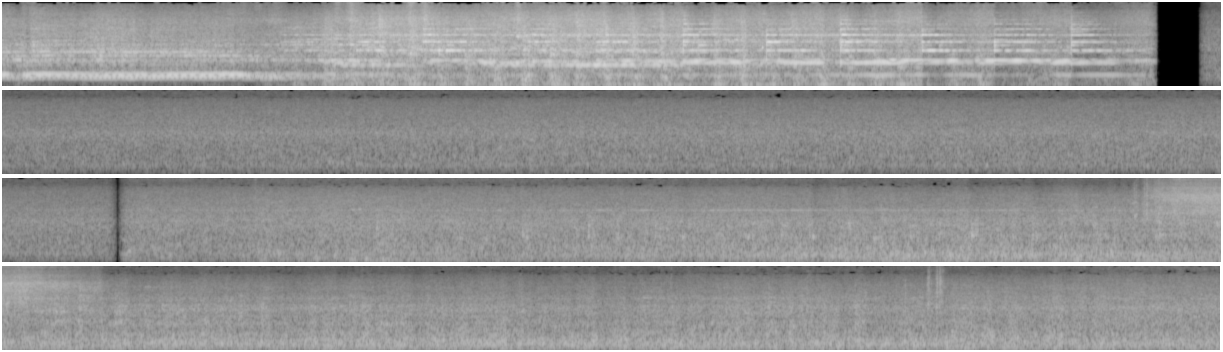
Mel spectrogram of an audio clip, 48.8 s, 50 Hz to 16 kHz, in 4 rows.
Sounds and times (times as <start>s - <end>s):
Railroad car, train wagon: 0.0s - 11.6s, 25.6s - 48.7s
Train: 0.0s - 48.7s
Clickety-clack: 3.2s - 10.4s, 28.1s - 46.2s.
